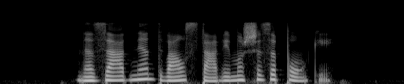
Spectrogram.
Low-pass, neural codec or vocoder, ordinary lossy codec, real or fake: 7.2 kHz; none; none; real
